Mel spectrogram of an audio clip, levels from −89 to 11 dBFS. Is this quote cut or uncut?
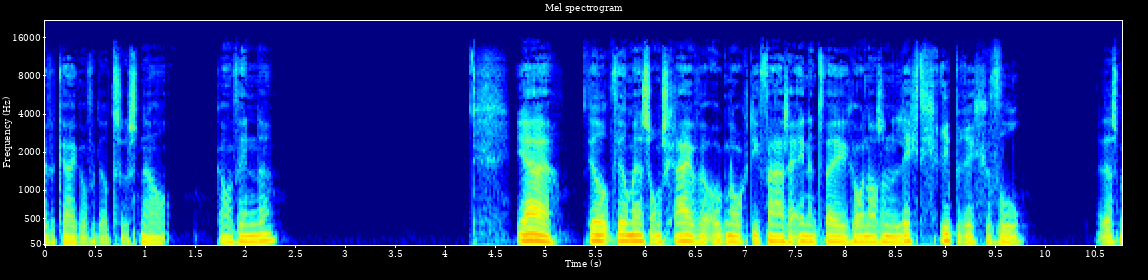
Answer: uncut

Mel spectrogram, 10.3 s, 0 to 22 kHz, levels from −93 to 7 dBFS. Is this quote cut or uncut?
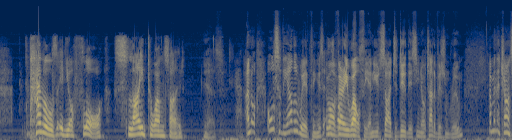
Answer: cut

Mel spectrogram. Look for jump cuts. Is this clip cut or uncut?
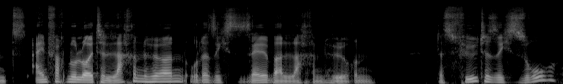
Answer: uncut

